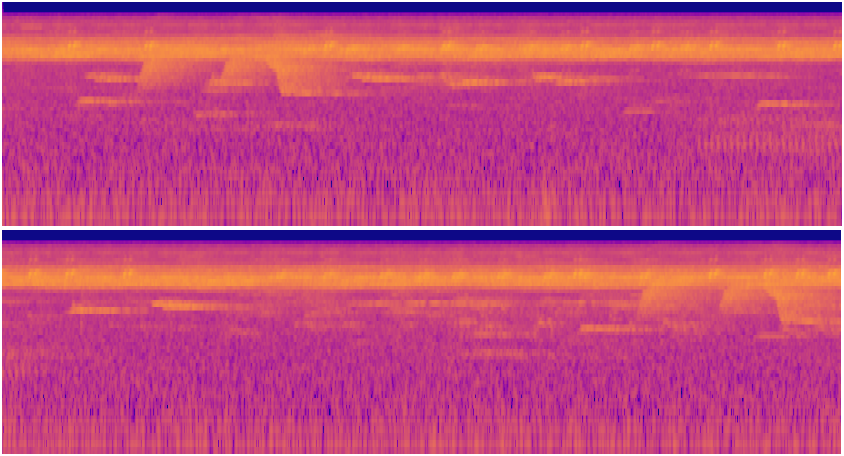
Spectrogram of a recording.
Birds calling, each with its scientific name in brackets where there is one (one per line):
Screaming Piha (Lipaugus vociferans)
unidentified bird
Cinereous Mourner (Laniocera hypopyrra)
Hauxwell's Thrush (Turdus hauxwelli)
